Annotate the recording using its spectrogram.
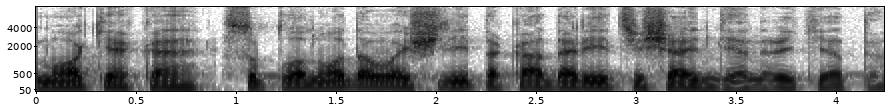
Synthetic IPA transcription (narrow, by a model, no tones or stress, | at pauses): moːkʲekɐsʊplˠɐnuɔd̪ɐʋoɪʃʲrʲiːt̪ɐkɑːd̪ɐɾʲiːt͡sʲɪʃʲɛnʲd̪ʲiɛnɾʲɛɪkʲeːt̪ʊ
